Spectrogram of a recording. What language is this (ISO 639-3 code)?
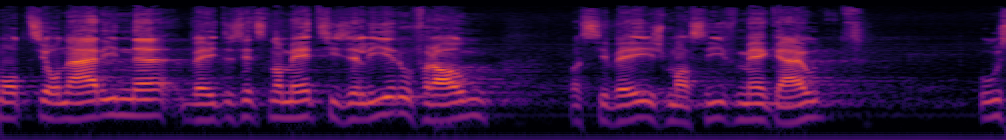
gsw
